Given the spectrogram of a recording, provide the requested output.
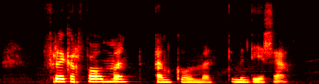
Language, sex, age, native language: Icelandic, female, 15, Icelandic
